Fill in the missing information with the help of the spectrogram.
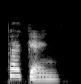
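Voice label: "pecking", British English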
